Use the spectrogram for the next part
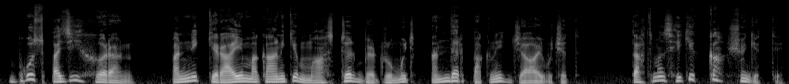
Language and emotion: Kashmiri, surprised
